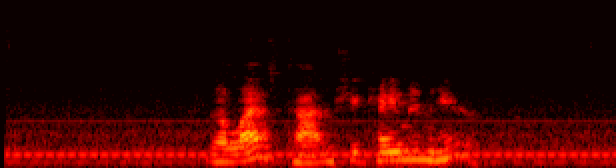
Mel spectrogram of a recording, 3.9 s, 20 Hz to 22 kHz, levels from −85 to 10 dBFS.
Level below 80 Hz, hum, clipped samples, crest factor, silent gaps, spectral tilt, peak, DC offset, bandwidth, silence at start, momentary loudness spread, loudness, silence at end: -72 dBFS; none; under 0.1%; 22 dB; none; -8 dB/octave; -16 dBFS; under 0.1%; 12.5 kHz; 0.05 s; 22 LU; -35 LUFS; 0 s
